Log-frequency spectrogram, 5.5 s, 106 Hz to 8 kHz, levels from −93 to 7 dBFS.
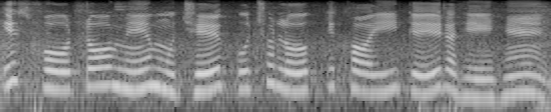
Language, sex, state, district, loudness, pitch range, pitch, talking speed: Hindi, male, Madhya Pradesh, Katni, -16 LUFS, 235-275 Hz, 255 Hz, 110 wpm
